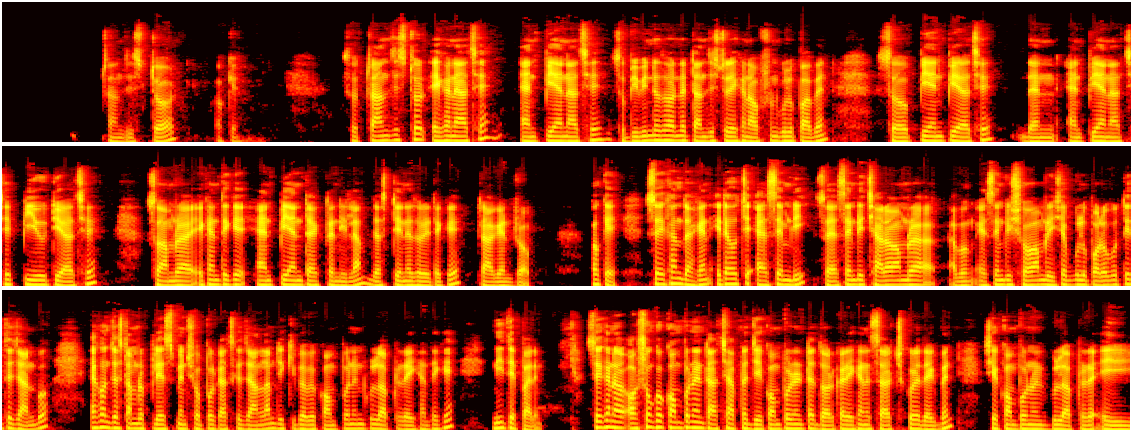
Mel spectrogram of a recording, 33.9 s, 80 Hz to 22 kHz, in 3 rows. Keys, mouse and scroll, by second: 0.2-2.4 typing, 5.0 click, 6.0-7.8 scroll down 1, 7.9-9.2 scroll up 1, 9.3 click, 13.2 click, 18.4-19.3 scroll down 1, 19.4 ctrl+scroll up 1, 20.6 click, 24.1 scroll down 1, 24.7-25.4 scroll up 1, 25.4 ctrl+scroll down 1, 26.7 click, 29.1-29.6 scroll down 1, 30.7-33.4 scroll up 1.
